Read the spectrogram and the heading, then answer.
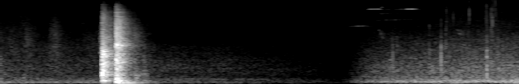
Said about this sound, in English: She opens the door and leaves.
